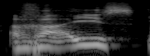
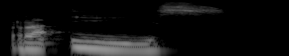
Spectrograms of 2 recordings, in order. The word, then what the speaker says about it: raïs: Le R roulé dont raïs est remplacé par le R français ou le son de rain » en arabe pour dire raïs et non plus raïs.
